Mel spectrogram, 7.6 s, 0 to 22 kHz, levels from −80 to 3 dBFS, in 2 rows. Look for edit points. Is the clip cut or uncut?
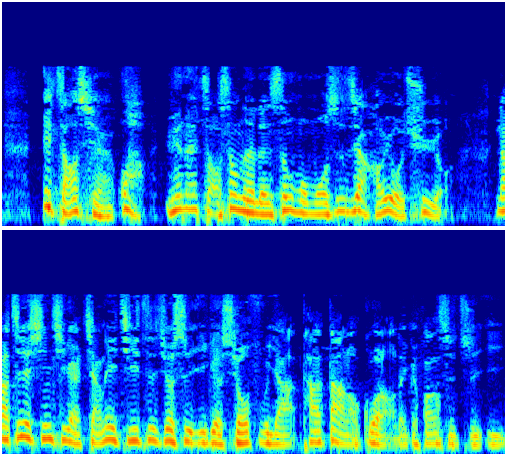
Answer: cut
